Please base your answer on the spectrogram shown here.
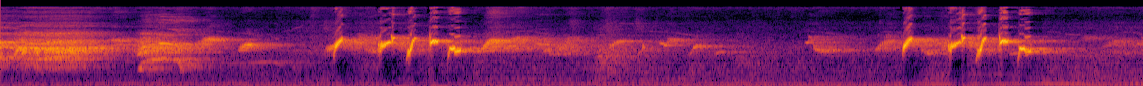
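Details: Red-whiskered bulbul singing a master-song style phrase: clusters of five or six sharp, lilting whistled notes, repeated twice, over a soft background wash of other chirping.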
